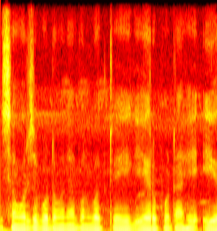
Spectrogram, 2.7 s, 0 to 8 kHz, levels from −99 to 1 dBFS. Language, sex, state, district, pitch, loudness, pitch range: Marathi, male, Maharashtra, Aurangabad, 130 Hz, -14 LUFS, 125-130 Hz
